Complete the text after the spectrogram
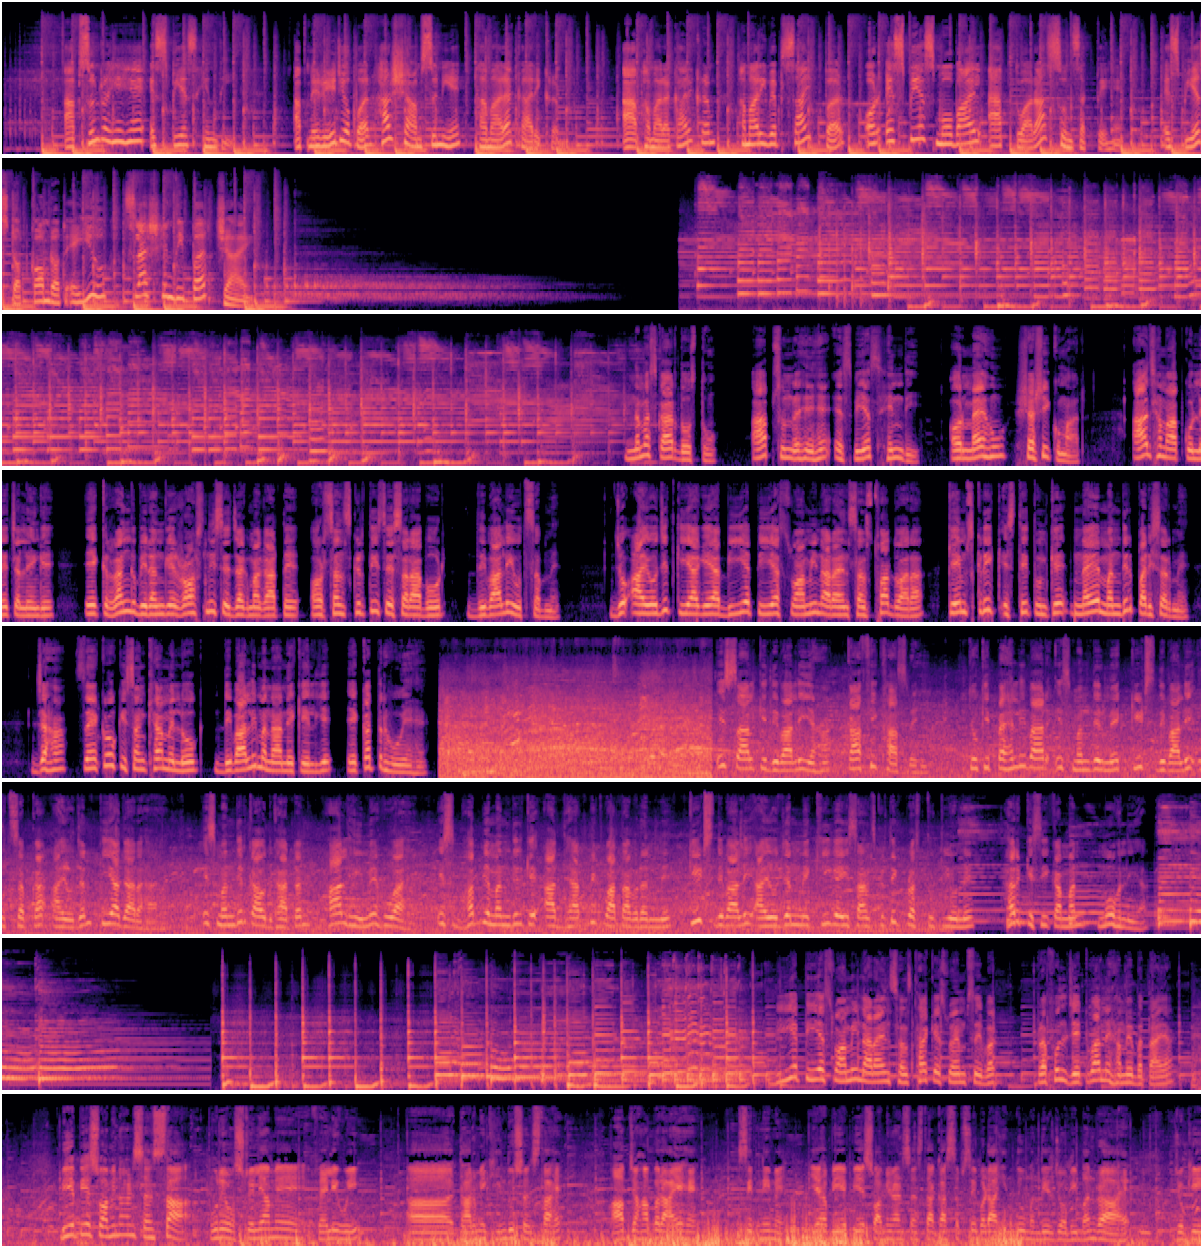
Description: बीएपीएस स्वामीनारायण हिंदू मंदिर, केम्प्स क्रीक, सिडनी में दिवाली उत्सव।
